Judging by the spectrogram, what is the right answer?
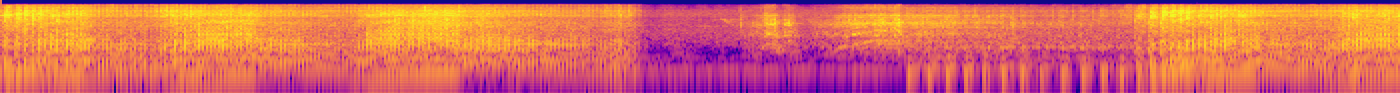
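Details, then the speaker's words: Honda Supra Fit motorcycle after spark plug work, previously stalling on throttle: engine climbs and falls through several clean blips, settles to a steady putter, picks up again without stalling; now takes throttle, healthy. "ini sudah bisa di gas sudah tidak mau lagi atau gelap"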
